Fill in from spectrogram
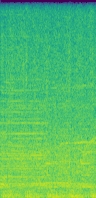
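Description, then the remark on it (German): A dense, steady roar of a large crowd of spectators at a handball semifinal between TBV Lemgo and THW Kiel, loud and continuous with a wash of overlapping voices and cheering, echoing in a packed sports hall. “Zumindest was die Zuschauer hier angeht. Stimmung ist da.”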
